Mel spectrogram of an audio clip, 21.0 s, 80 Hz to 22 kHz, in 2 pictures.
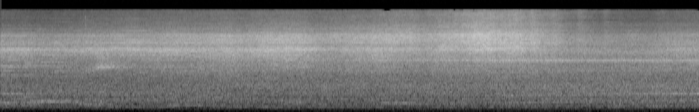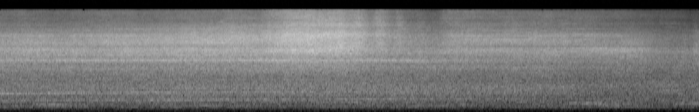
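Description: A Shinkansen 700 Series train pulling away along the platform: steady running noise of wheels and air, with a motor whine that rises in pitch as it gathers speed, and two swells of hiss as the cars go by.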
